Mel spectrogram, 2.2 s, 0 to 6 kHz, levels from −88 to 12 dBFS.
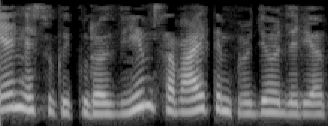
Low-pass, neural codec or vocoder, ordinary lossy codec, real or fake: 5.4 kHz; autoencoder, 44.1 kHz, a latent of 192 numbers a frame, MeloTTS; MP3, 24 kbps; fake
